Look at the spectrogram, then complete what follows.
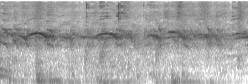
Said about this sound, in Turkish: Yüzde doksan civcivi çıktı Ayşe teyzemizin ve yanaştırıyoruz şöyle.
